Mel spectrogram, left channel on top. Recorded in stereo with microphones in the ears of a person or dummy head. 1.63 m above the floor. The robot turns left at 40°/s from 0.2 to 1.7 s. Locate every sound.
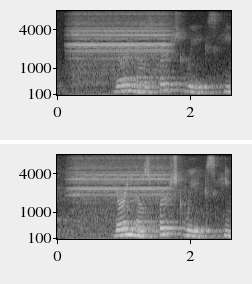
0.8 s a woman speaking: 60° right, 1.2 m; by 2.6 s 95° right, 1.2 m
